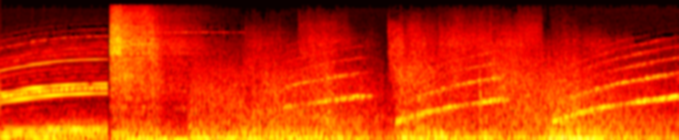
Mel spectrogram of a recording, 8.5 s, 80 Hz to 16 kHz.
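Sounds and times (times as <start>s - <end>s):
spaceship alarm siren wailing: 0.0s - 1.4s, 3.4s - 8.4s
dense rumbling background: 1.4s - 8.4s
heavy booming blasts: 1.4s - 8.4s.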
